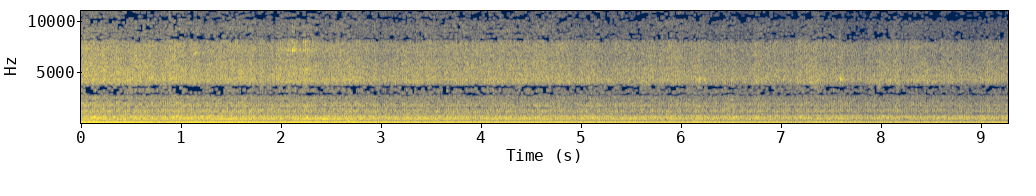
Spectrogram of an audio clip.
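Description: Tractor engine running steadily under load while pulling a reversible mouldboard plough through the soil, growing gradually fainter as the tractor moves away.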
